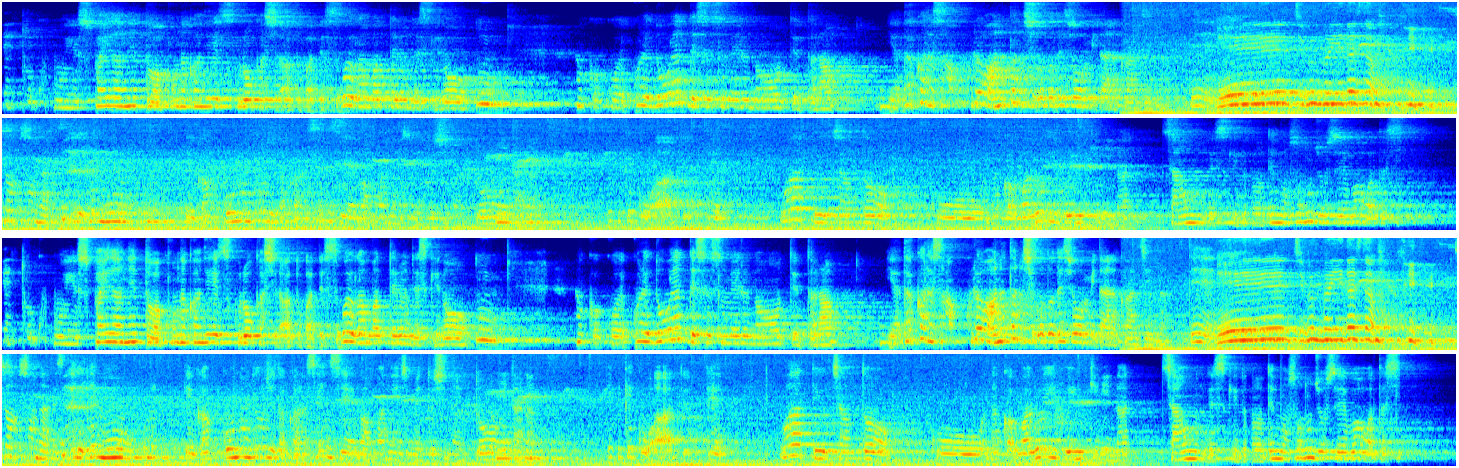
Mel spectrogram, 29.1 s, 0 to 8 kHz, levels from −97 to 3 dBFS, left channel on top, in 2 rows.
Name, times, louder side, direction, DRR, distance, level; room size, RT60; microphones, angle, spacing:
voice 1, 0.0-4.7 5.7-8.4 8.8-12.2 14.6-19.9 20.6-21.8 22.3-23.5 23.8-25.9 26.2-28.5, right 4 dB, 60° right, 9 dB, 0.5 m, -27 dB
voice 2, 4.7-5.1 8.8-9.2 12.1-14.5 15.1-15.5 19.5-20.0, right 1 dB, 25° right, 7 dB, 0.7 m, -22 dB
sound 1, 11.2-25.5, equal, 10° right, 1.2 m, -34 dB
19.5 x 13.0 x 4.3 m, 2.8 s
head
